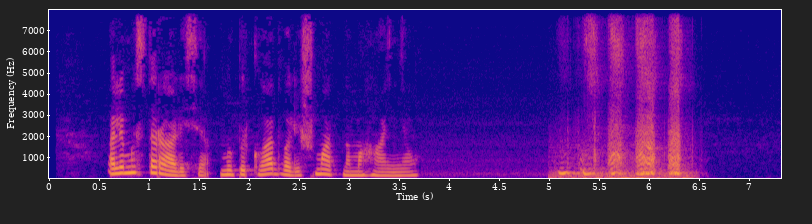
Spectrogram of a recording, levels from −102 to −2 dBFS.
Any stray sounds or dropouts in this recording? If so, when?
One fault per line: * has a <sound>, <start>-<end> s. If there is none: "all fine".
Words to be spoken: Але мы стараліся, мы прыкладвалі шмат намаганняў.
* has a squeak, 5.0-6.5 s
